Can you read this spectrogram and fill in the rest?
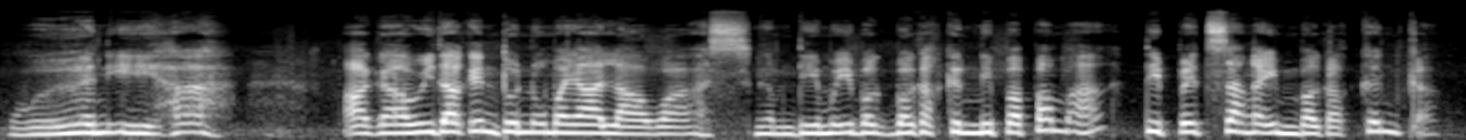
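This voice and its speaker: A woman voicing a mother coming home from abroad who speaks in a brisk, secretive way. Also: a little high, darkish tone, no room sound, lightly acted. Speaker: voice actor. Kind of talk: audio drama acting.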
